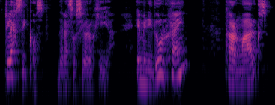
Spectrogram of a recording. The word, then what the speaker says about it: Durkheim: de la sociología: Emily Durkheim, Karl Marx y Max Weber, ¿sí? No es Durkheim, es Durkheim, ¿sí?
